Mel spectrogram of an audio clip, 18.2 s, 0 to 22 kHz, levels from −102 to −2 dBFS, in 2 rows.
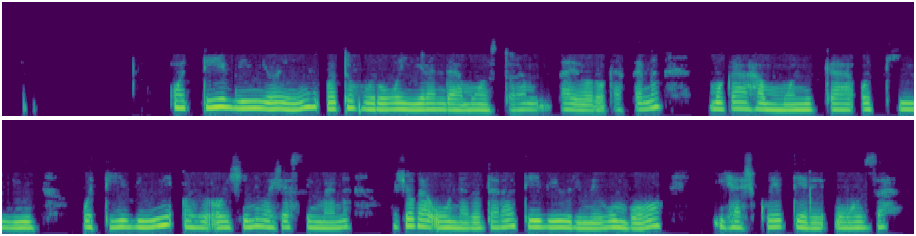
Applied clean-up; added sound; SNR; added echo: none; none; none; none.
